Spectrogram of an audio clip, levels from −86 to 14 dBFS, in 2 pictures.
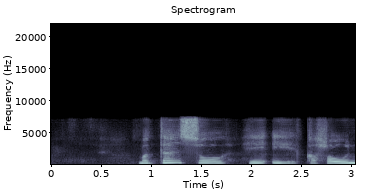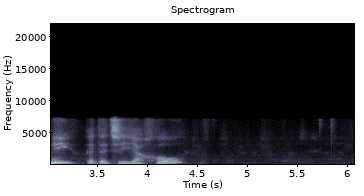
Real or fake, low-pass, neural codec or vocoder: fake; 7.2 kHz; codec, 16 kHz, 0.7 kbps, FocalCodec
